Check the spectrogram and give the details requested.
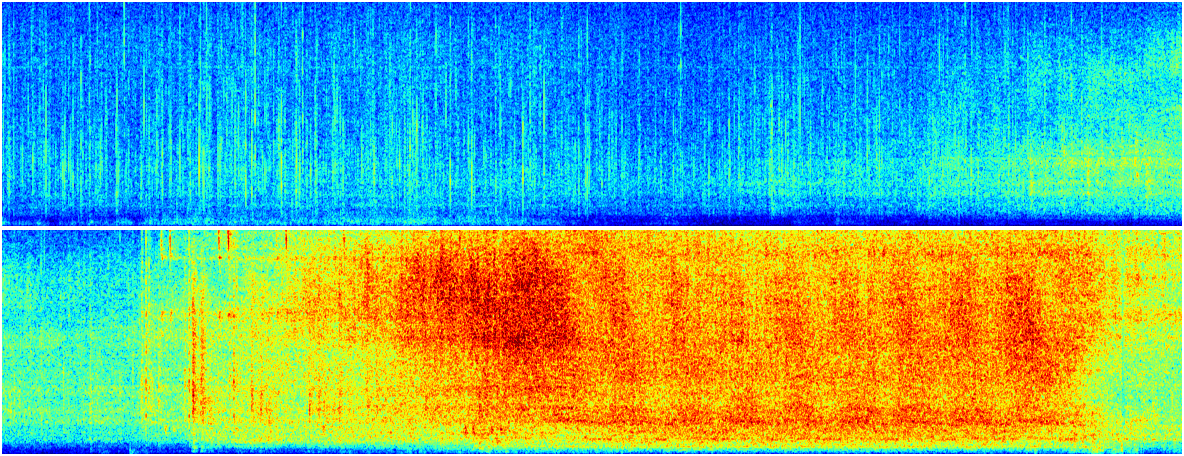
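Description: Light rain falling, then a Pesa Dart electric multiple unit rushes through at speed, its wheels loud on the rails with a rapid clatter. The noise comes in suddenly about halfway through, is loudest for several seconds, and falls away near the end as the train goes past.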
